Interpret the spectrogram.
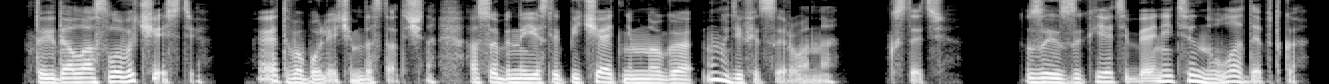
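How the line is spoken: Mocking reply. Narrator (Russian): насмешливо ответил принц

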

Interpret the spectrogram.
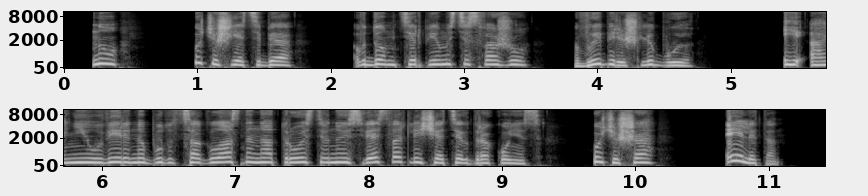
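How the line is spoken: Cry, then stern tone. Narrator (Russian): Я вскрикнула и добавила строгим тоном

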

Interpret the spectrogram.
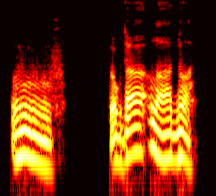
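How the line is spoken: Relieved exhale. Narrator (Russian): выдохнул он

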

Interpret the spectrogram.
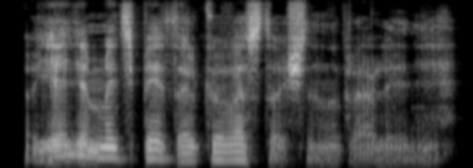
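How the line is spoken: Said gloomily. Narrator (Russian): мрачно молвил Аркан

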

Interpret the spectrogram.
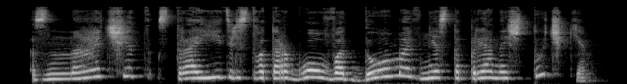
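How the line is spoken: Hissed. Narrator (Russian): Даже не процедила, а прошипела я

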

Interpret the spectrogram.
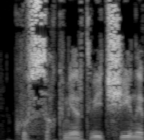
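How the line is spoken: Grumbled. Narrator (Russian): проворчала Изабелла

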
